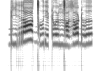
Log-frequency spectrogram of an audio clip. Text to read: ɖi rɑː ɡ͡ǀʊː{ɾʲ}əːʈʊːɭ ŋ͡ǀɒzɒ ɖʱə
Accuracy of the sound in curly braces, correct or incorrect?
correct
